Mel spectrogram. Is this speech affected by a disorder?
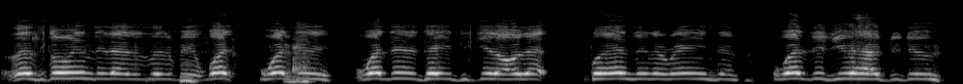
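Yes: cerebral palsy, spastic, mild.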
